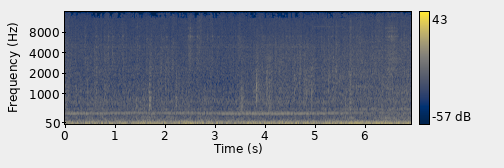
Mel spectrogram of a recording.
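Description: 2009 Nissan Altima Hybrid driving over a gravel dirt road: a steady low rumble from the tyres and road, with a constant hum and a few faint clicks of stones and bumps.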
